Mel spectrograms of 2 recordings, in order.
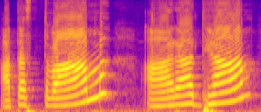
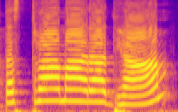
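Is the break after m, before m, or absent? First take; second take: after m; no break. First: The break falls after the m sound. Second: The words run together without any break. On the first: "అలా అయినా చదవాలి" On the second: "అలాగైనా చదవాలి"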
